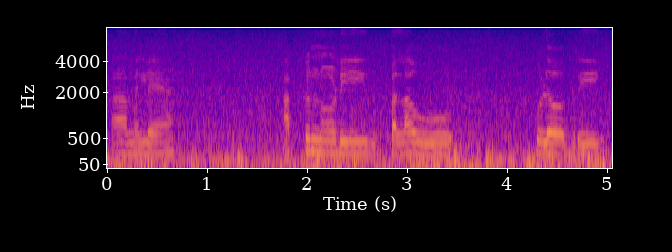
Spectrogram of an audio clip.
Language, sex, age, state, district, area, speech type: Kannada, female, 30-45, Karnataka, Vijayanagara, rural, spontaneous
